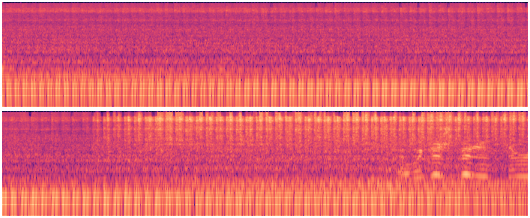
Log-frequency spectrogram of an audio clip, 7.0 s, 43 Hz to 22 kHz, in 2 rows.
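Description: A 1977 Cushman Truckster climbing a hill in third gear, its small engine putting out a steady, loud, close chugging drone that keeps going throughout.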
